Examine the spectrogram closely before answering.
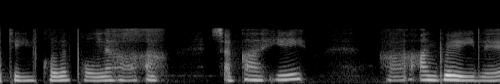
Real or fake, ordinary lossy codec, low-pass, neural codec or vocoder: fake; none; 5.4 kHz; codec, 16 kHz, 0.5 kbps, X-Codec, HuBERT features, trained on general audio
